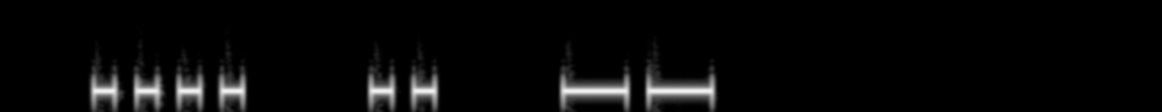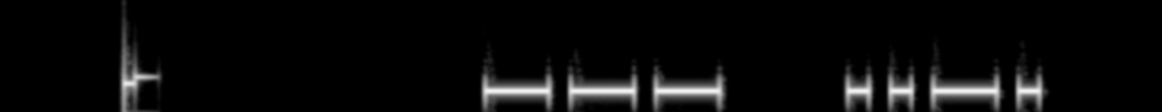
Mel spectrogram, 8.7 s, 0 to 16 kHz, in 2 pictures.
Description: Morse code, heard as a keyed tone, about 15 wpm, spaced as for 11 wpm, 700 Hz. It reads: HIM OF
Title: 2x Character Spacing - Top 100 Words - 15wpm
